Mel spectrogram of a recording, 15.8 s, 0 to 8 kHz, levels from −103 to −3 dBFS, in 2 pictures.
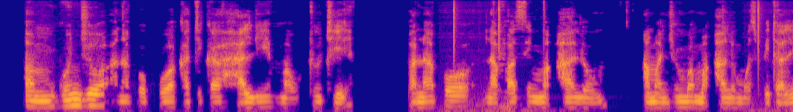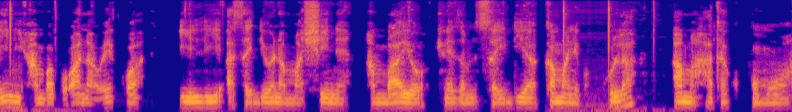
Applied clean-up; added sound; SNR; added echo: classical method spectral subtraction.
